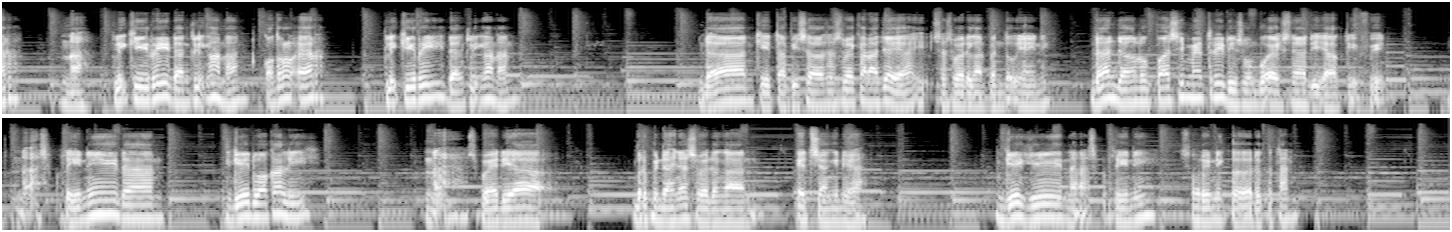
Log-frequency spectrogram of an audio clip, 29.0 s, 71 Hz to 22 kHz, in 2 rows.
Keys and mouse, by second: 2.6 ctrl+r, 6.1 shift+middle click, 6.9 shift+middle click, 7.5 shift+middle click, 12.2 click, 14.6 shift+middle click, 15.4 click, 16.7 g, 21.6 shift+middle click, 23.8 g, 26.4 click, 27.2 g.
